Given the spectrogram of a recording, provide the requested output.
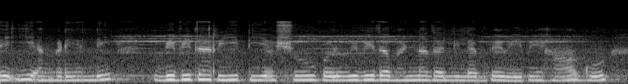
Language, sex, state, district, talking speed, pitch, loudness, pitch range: Kannada, female, Karnataka, Koppal, 85 wpm, 200 Hz, -16 LUFS, 190-205 Hz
